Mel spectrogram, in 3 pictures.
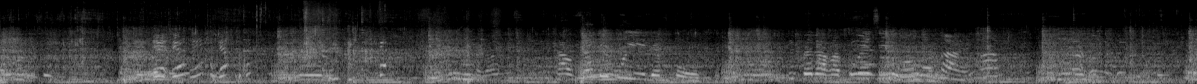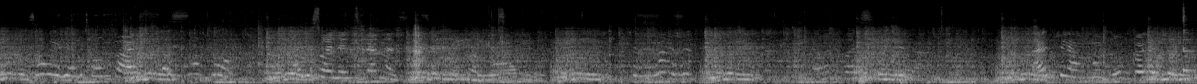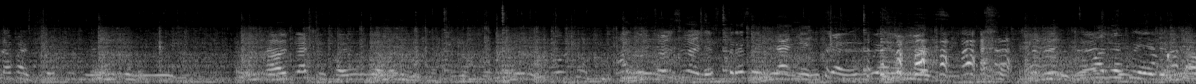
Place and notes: Lupane, Zimbabwe - At the borehole…
On the way, we are passing a few homesteads, getting drawn into conversations, and then joined on the way to the borehole, where some other women from the village are already busy pumping... It’s a “heavy borehole” the women say, the water only comes slowly, reluctantly and after much labour of four women pumping…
